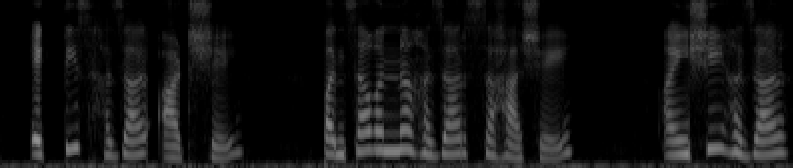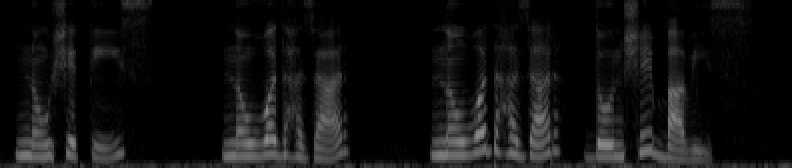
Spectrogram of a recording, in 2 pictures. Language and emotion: Marathi, neutral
